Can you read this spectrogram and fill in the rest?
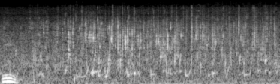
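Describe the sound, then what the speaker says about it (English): Rainwater pouring off a garden plot shed roof into a collecting container, a steady mid-level trickling splash that carries on throughout after a brief voice at the start. "So that gets a lot of water there off that roof there."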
